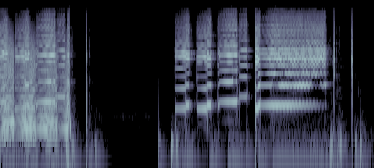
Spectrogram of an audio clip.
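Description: A bright, plucky synth lead from an electronic beat with a high-pass filter, playing short staccato melodic phrases in bursts separated by gaps of silence, clean and upfront.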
